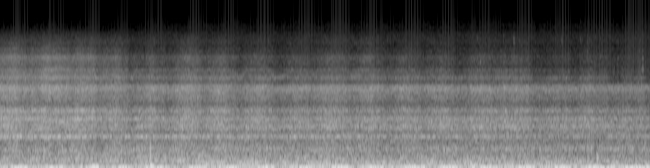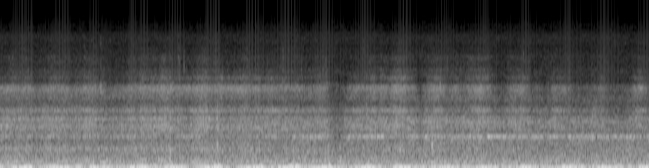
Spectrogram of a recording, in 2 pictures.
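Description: Wind rushing over a rider-mounted camera's microphone while a horse gallops on a dirt track, with the horse's stride giving a steady, rhythmic pulse of about two beats a second.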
